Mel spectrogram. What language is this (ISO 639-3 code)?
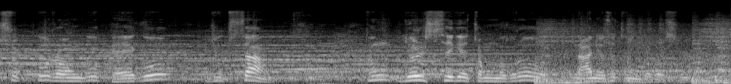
kor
